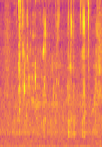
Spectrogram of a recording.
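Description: Water is poured into strained pani puri water to dilute it, giving a soft, steady splashing trickle with scattered drips, fairly quiet and close.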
